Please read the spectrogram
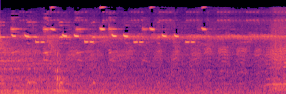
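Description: A small bird gives a rapid run of short, high chirps that jump between pitches, about five a second, and stops about three seconds in. A steady high-pitched insect trill runs beneath it.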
